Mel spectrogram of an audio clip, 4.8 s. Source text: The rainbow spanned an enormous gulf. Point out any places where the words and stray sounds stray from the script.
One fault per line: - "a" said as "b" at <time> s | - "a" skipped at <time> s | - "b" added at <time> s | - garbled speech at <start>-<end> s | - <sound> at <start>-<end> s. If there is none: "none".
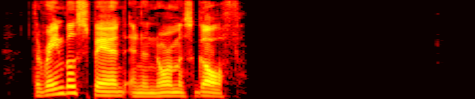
none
